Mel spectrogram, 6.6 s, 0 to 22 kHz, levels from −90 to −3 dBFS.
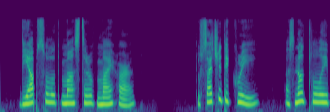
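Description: At 3.14 s the speech hits a rebuffering stall: the player runs dry, goes silent for about 0.32 s, then picks up exactly where it stopped.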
